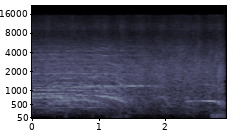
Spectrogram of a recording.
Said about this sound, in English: Go ahead, take 15 more seconds. Clap your hands. Give the Lord a mighty, mighty shout.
